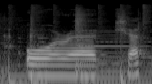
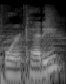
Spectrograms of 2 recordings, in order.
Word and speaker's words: orecchiette: She uses orecchiette, or in Jersey, we'd probably just pronounce it orecchietti.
